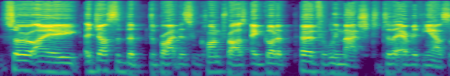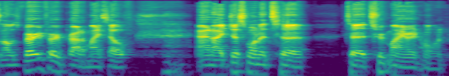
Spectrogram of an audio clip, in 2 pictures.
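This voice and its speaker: A man's voice: medium pitch, fairly quick, sharp tone. A man giving casual creator commentary on his own series.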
